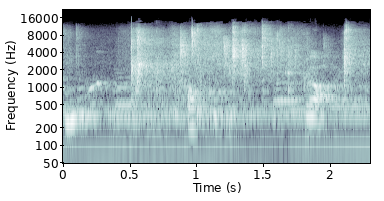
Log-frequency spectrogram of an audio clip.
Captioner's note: clatter of rocks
